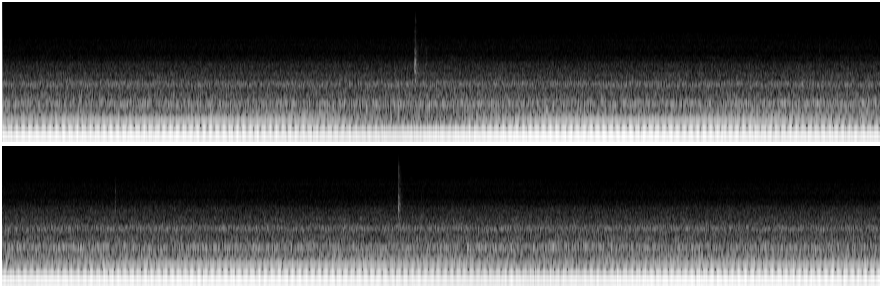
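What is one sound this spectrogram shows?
A jet engine drones steadily and low inside an airplane cabin in flight.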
